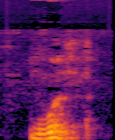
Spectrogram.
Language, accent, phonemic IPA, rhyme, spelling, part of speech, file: English, Southern England, /wʊf/, -ʊf, woof, interjection / noun / verb, LL-Q1860 (eng)-woof.wav
- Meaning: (interjection) 1. Used to indicate the sound of a dog barking, or something resembling it 2. Used to express strong physical attraction for someone; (noun) The sound a dog makes when barking; a bark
